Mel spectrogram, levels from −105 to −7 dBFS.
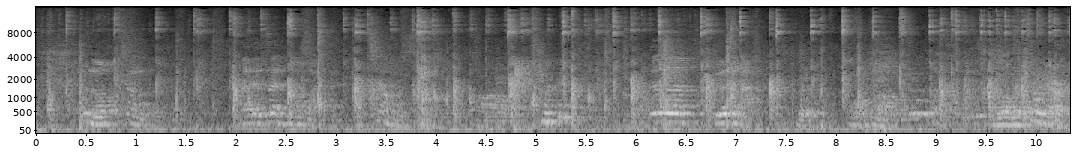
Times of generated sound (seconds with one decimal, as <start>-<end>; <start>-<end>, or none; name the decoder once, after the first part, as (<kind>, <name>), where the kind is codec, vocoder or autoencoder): none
